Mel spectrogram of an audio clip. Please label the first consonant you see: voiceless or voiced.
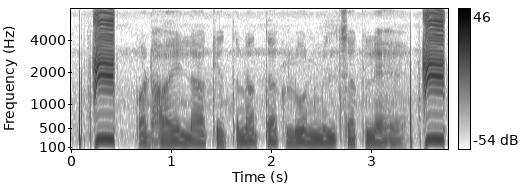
voiceless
